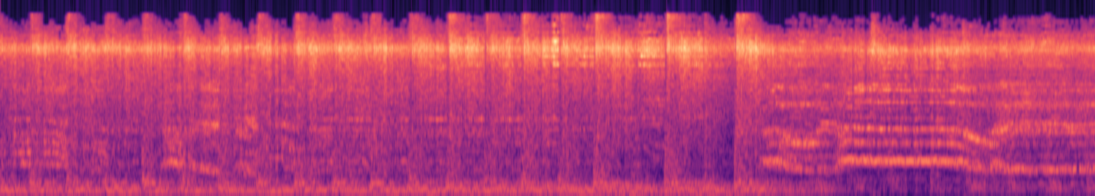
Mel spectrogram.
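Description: Powwow drum group playing for a women's traditional dance: a big drum struck in a steady beat under high-pitched group singing. About seven seconds in the drumbeats stop while the singers carry on in high, falling phrases.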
